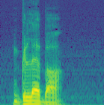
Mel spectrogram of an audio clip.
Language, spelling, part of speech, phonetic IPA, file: Polish, gleba, noun, [ˈɡlɛba], Pl-gleba.ogg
